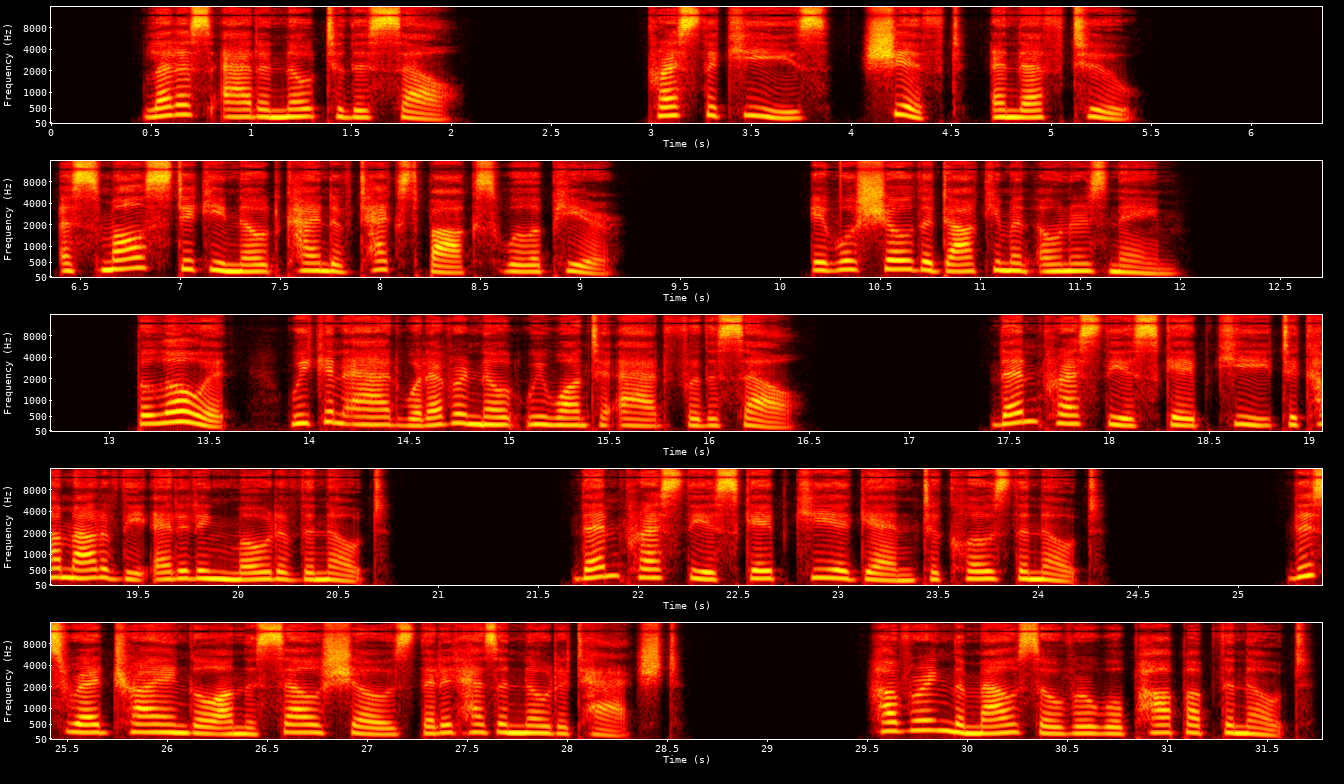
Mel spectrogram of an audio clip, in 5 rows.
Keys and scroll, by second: 5.6 shift+F2, 19.9 Escape, 22.5 Escape, 24.1 Escape.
